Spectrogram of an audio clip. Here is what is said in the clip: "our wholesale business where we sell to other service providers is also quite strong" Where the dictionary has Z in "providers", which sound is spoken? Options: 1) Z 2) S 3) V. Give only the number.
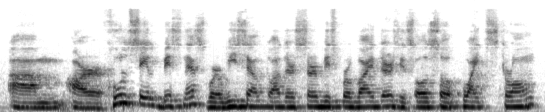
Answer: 2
